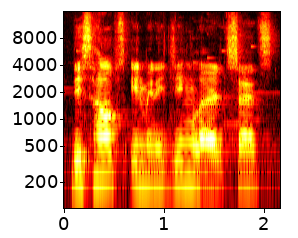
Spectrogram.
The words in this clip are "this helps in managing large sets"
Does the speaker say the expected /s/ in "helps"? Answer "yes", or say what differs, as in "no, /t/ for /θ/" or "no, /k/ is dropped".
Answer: yes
